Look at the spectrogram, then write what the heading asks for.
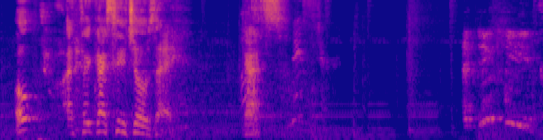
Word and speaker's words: Jose: So so I need to find chose. Huh? All right, let's open this. Isn't it pronounced Jose in the game? That's what I just said. Jose. I'm trying to pronounce it the way they pronounce it.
